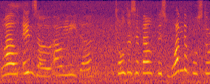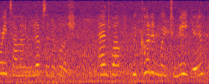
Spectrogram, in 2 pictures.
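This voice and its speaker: A small, eager puppet visitor, played by a woman, speaks politely in an extremely high voice. Loud rushing noise fills the recording behind the words. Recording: very noisy, rushing background ambience.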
